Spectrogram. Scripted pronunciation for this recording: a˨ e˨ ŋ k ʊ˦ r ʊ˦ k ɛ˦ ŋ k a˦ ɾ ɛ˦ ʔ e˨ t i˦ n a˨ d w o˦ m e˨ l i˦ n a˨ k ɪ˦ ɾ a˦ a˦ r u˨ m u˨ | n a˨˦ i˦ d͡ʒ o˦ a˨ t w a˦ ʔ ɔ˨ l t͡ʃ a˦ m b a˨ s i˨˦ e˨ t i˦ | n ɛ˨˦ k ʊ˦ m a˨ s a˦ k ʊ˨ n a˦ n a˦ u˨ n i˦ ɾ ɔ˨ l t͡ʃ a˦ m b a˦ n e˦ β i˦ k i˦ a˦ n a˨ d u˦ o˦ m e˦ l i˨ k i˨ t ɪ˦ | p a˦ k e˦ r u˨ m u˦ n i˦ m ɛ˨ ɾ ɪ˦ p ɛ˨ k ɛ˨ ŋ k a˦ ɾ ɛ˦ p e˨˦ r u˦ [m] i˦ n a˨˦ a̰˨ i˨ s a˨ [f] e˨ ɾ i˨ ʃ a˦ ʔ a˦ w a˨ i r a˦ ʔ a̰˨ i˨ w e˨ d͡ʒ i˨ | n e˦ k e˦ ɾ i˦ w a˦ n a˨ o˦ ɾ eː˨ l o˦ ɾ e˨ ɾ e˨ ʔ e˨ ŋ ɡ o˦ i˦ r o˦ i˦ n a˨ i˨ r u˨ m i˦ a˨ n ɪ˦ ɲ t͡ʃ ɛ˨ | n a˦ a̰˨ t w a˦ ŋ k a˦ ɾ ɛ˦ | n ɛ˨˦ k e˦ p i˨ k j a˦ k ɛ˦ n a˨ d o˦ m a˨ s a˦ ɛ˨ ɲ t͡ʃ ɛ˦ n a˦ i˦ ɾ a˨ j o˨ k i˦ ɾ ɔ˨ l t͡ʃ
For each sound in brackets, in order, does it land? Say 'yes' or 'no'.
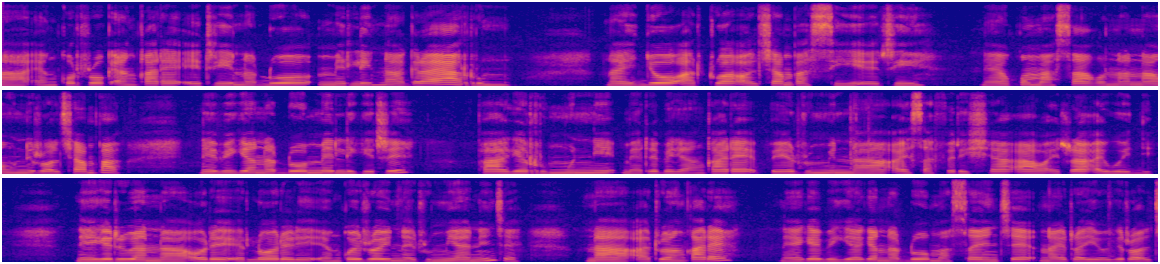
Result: yes, yes

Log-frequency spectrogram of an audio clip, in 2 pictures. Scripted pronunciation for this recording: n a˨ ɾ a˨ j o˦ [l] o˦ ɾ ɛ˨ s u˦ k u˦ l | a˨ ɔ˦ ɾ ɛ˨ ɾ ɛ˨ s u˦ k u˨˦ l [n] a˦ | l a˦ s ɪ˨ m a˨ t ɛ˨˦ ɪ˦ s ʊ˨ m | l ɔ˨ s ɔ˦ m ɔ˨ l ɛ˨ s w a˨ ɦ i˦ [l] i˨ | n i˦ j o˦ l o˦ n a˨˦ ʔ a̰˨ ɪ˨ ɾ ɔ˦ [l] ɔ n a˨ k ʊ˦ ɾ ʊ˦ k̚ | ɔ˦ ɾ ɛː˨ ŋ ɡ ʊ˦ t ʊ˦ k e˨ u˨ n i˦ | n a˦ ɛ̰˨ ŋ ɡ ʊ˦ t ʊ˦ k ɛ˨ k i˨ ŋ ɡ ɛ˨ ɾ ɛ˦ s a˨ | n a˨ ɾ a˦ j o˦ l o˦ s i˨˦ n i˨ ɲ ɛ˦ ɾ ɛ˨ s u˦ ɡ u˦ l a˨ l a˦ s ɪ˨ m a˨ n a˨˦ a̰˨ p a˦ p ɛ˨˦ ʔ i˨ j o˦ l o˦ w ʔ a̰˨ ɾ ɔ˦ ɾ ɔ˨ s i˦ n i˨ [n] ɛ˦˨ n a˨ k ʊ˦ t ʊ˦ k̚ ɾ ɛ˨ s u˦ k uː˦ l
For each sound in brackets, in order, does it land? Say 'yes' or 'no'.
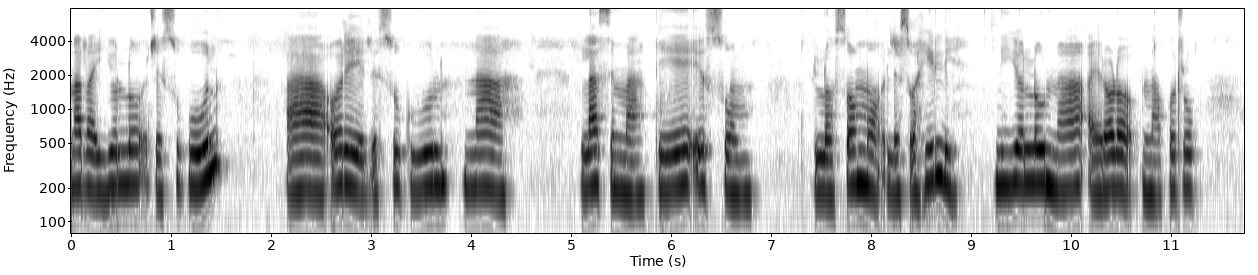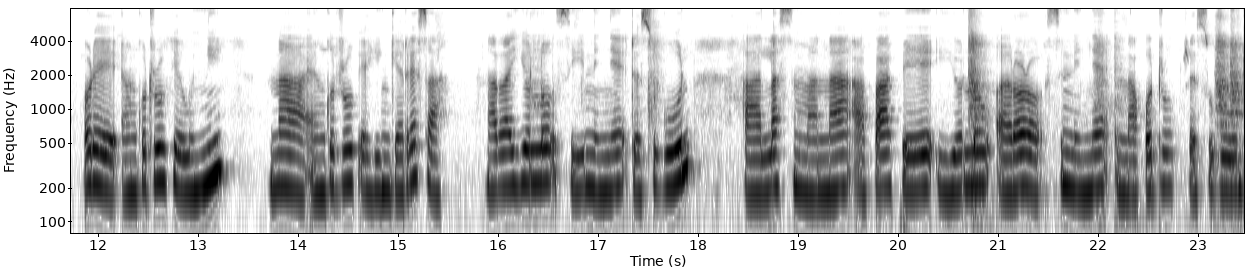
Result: yes, yes, yes, no, no

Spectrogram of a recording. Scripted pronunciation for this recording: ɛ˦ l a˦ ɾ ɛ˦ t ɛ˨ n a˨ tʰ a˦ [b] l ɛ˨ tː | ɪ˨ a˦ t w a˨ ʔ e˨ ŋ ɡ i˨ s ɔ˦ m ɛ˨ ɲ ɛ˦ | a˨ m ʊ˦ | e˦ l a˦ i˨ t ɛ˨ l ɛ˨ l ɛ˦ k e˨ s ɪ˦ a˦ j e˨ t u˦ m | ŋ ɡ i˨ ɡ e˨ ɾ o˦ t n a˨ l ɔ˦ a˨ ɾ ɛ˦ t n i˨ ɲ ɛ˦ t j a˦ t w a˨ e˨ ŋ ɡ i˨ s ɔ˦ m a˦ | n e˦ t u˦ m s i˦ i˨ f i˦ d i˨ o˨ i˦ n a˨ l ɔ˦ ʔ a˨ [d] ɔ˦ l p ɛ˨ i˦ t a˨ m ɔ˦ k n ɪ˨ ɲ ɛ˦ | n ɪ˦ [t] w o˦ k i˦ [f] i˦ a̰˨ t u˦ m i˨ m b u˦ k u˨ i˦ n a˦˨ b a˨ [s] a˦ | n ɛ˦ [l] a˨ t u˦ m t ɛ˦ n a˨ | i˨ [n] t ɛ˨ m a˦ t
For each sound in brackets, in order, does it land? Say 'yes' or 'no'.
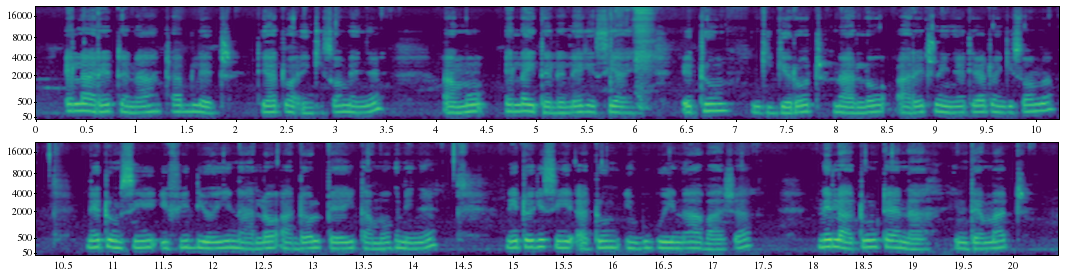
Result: yes, yes, yes, no, no, yes, yes

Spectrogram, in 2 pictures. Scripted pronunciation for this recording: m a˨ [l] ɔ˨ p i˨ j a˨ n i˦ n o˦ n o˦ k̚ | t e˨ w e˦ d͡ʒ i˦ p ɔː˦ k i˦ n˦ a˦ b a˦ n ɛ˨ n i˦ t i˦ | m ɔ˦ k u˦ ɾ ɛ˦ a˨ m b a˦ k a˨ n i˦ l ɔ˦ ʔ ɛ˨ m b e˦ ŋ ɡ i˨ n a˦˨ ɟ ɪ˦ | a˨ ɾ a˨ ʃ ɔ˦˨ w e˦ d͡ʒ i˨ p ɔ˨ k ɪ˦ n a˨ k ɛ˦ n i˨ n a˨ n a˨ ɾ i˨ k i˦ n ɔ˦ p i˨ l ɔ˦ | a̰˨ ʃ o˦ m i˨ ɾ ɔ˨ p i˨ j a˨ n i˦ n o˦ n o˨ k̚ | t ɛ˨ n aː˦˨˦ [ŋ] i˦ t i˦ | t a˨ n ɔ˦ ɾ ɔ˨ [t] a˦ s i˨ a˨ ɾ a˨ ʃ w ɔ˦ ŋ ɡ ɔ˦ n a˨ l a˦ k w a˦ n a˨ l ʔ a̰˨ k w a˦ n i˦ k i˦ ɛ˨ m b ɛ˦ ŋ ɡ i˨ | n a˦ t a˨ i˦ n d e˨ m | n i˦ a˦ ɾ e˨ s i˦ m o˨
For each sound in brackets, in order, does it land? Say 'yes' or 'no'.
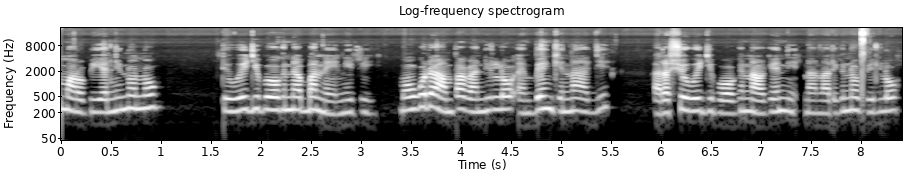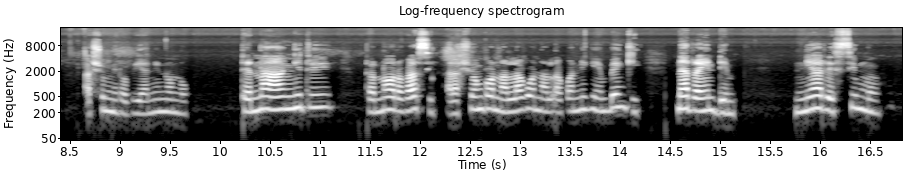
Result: no, yes, no

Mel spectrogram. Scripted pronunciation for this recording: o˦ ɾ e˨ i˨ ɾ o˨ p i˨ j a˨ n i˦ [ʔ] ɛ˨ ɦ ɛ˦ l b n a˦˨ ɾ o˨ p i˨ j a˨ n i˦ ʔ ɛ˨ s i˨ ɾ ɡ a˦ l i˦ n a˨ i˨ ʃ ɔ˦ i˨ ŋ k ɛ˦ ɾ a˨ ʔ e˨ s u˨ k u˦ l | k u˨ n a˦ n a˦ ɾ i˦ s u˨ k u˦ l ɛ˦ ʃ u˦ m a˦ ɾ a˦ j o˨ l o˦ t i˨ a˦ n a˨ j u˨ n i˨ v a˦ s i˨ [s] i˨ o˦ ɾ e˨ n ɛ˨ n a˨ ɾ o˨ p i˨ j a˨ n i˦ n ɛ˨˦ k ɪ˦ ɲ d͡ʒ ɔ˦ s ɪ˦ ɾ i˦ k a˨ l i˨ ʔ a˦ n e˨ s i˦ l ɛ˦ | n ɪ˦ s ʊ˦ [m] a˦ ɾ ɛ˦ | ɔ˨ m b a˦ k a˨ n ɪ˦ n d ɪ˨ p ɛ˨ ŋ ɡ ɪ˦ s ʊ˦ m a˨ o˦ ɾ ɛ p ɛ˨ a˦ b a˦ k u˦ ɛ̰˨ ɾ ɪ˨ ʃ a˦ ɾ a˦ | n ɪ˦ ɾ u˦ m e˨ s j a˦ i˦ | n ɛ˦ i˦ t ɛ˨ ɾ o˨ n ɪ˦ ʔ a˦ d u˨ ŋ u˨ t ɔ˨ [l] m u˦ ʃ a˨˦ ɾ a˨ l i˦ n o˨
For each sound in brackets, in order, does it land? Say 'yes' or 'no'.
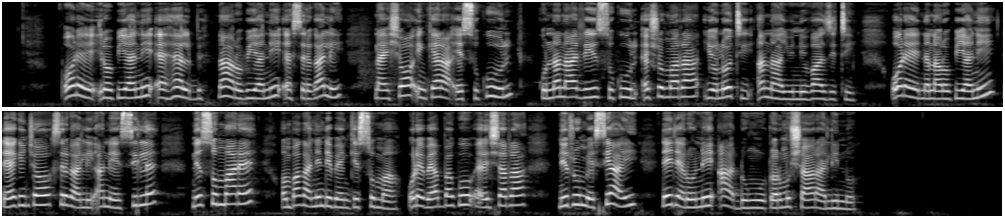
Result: yes, no, yes, no

